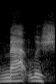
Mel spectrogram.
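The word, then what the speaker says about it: Matlacha: live pictures now this is the town of Matt Lee which we now know how to pronounce thanks to a friend from Lisa's Facebook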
